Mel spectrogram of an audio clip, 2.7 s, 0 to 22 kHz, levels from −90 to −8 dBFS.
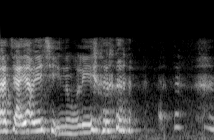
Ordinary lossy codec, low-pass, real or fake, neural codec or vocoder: AAC, 48 kbps; 7.2 kHz; fake; codec, 16 kHz, 4 kbps, FunCodec, trained on Chinese and English, 50 frames a second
